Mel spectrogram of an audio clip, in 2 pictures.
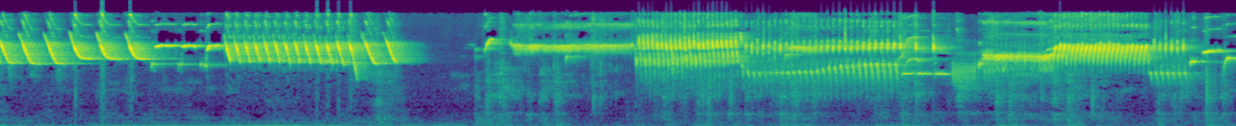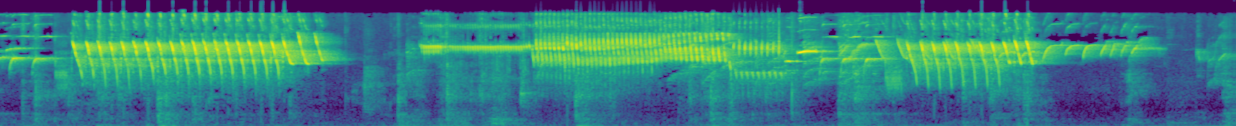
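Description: Mosaic canary singing a long song: fast rattling trills alternate with held whistled notes and pitch glides, broken by two short pauses.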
